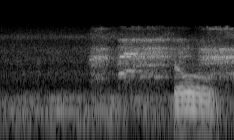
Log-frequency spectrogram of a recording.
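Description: A long bird call, heard in the background, starts about a second in and runs on past the end, under one spoken word.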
